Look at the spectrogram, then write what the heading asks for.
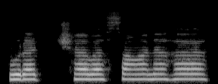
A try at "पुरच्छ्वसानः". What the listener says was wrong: Chwa is one word, one letter. So, Purachwasanah.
